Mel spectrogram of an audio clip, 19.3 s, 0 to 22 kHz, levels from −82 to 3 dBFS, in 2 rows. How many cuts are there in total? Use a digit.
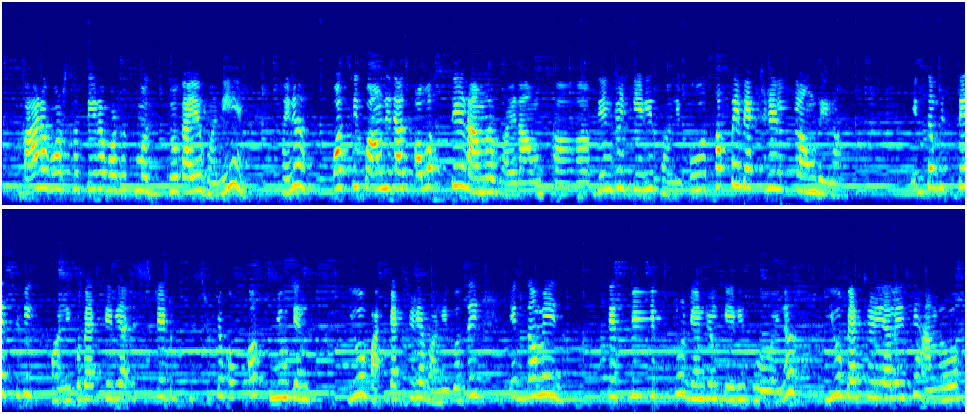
1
